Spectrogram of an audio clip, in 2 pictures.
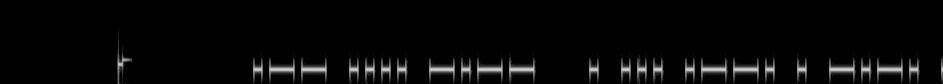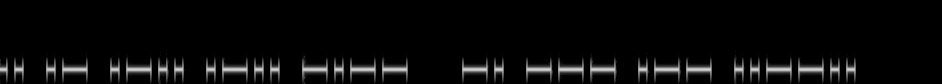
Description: Morse code, heard as a keyed tone, about 15 wpm, 700 Hz. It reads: WHY ESPECIALLY NOW?
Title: Sentences from Top 1000 Words - Review Part 4 - 15wpm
